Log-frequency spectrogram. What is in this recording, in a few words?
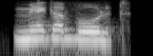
"megavolt", Indian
